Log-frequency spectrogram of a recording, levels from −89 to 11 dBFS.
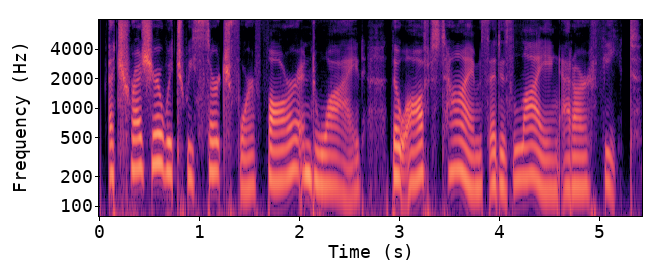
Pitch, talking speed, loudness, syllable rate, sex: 185 Hz, 200 wpm, -18 LUFS, 4.5 syllables/s, female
